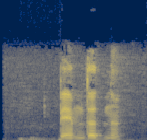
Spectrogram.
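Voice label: "пемдӧдны", Komi, male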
